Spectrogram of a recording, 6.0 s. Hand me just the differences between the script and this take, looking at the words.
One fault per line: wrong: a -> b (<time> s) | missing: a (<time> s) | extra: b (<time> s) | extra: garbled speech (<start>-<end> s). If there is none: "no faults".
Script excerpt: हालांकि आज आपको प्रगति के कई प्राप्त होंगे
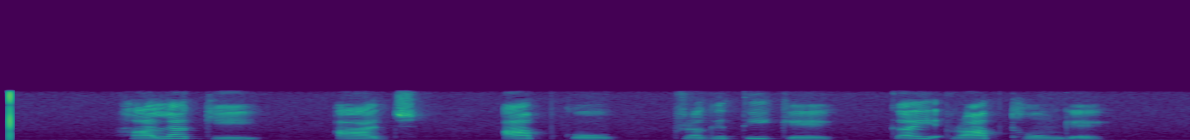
no faults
